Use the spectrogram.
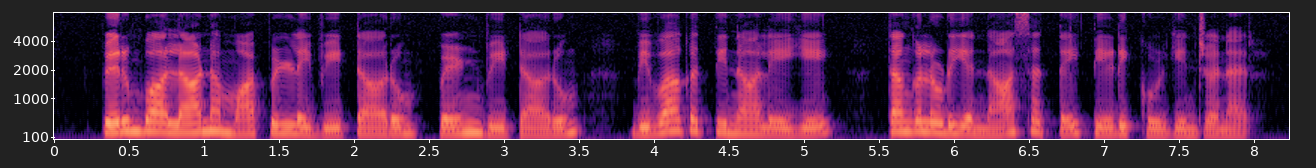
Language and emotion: Tamil, neutral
